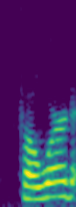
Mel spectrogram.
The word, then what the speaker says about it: forward: in words like surprise forward and February this error is probably caused by the fact that when speaking fast we often don't pronounce the R surprise forward February listen to how they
